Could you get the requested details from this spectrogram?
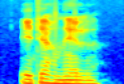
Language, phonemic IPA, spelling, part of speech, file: French, /e.tɛʁ.nɛl/, éternel, adjective, Fr-éternel.ogg
- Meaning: eternal (ever-lasting)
